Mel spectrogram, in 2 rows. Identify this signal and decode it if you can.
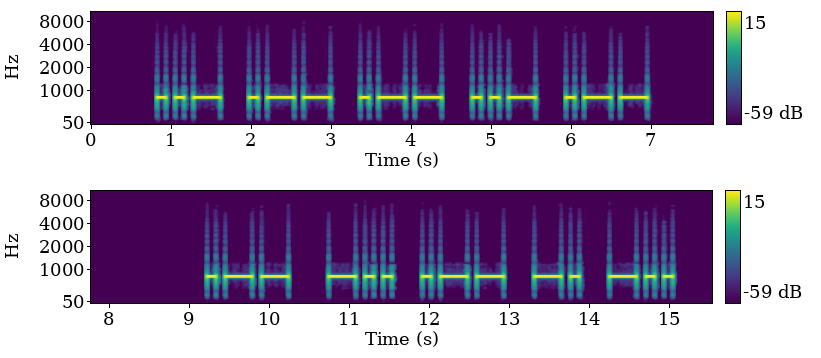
Morse code, heard as a keyed tone, about 10 wpm, 800 Hz. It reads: UWWUW WDWND
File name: 10wpm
